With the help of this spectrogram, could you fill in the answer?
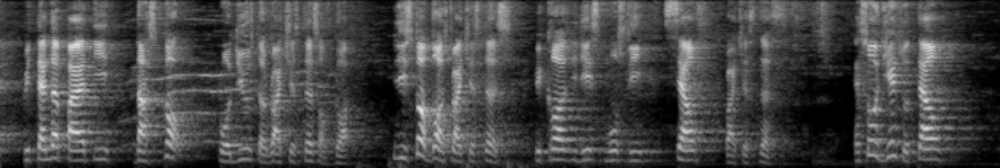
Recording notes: Recorded Live/Sermon.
